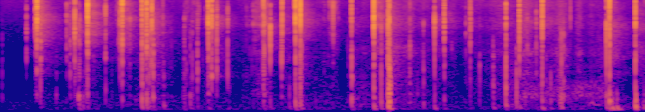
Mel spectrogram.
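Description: Fingertips crinkle and rub a thin, transparent, hollow plastic sleeve around a black-handled makeup brush held in both hands, sliding it along the brush. The result is a quiet, irregular stream of crisp crackles and short, bright snaps, with no ringing between them.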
